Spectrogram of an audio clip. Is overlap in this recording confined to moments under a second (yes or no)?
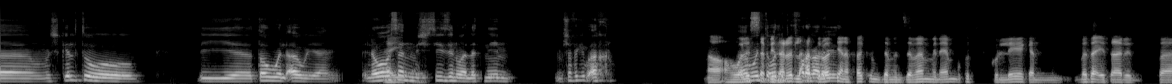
no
